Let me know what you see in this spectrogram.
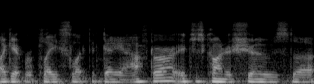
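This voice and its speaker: A man with a British accent speaks at a medium pitch and moderate pace, his intonation monotone and flat. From Britain. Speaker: gaming content creator. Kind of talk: casual vlog monologue. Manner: relaxed, rambling.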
